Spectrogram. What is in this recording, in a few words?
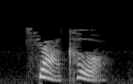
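"下课", Mandarin Chinese; chinese-flashcards; hsk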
